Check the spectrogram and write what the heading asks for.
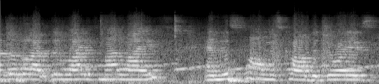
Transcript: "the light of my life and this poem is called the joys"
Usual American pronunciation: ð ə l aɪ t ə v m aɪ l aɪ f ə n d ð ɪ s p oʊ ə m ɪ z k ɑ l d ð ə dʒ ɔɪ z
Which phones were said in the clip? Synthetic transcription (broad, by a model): ð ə l aɪ t ə v m aɪ l aɪ f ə n ð ɪ s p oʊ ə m ɪ z k ɑ l d ð ə dʒ ɔɪ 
